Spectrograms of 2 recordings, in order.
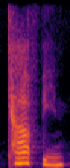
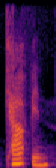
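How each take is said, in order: First: It is said with English pronunciation. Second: It is said with English pronunciation.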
